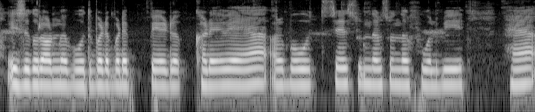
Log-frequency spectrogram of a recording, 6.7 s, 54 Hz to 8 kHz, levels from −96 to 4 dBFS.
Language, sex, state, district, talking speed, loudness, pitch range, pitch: Hindi, female, Uttar Pradesh, Saharanpur, 160 wpm, -17 LUFS, 180-185 Hz, 180 Hz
